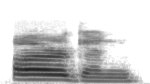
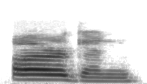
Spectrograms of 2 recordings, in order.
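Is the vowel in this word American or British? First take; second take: American; American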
